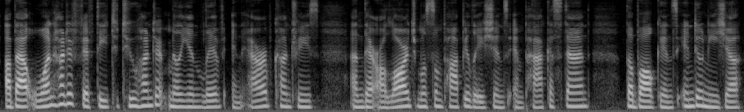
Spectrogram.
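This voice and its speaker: A woman's voice: lowish voice, no echo. A woman reading a children's storybook aloud in a scripted narration style. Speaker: storybook reader.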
